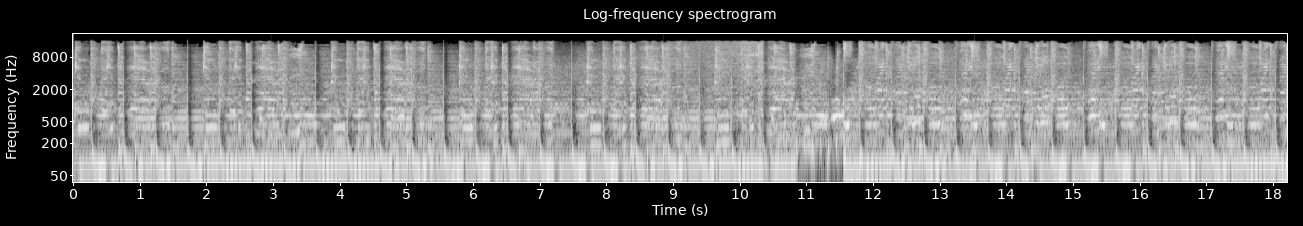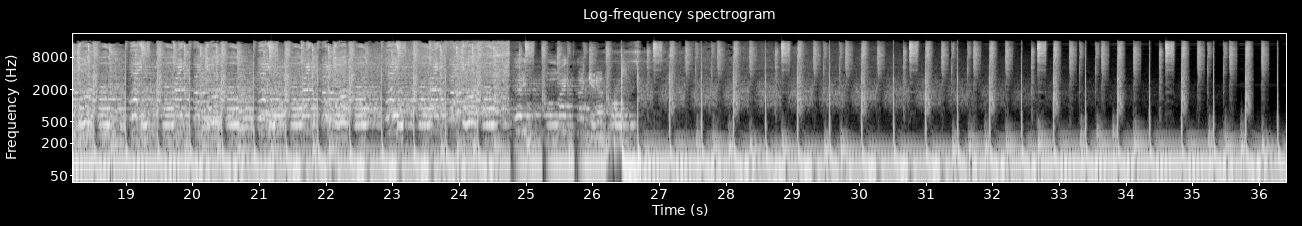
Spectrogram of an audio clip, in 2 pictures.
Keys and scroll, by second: 0.4 Delete, 1.3 Delete, 2.2 Delete, 3.0 Delete, 6.0 d, 6.2 w, 6.6 a, 6.9 w, 8.2 w, 8.5 a, 8.8 w, 10.5-11.8 typing, 12.1 Escape, 12.6 ctrl+s, 16.7 Escape, 19.6 Escape.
